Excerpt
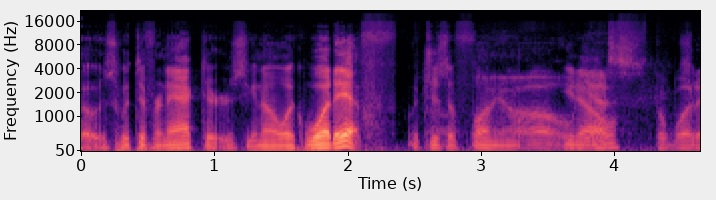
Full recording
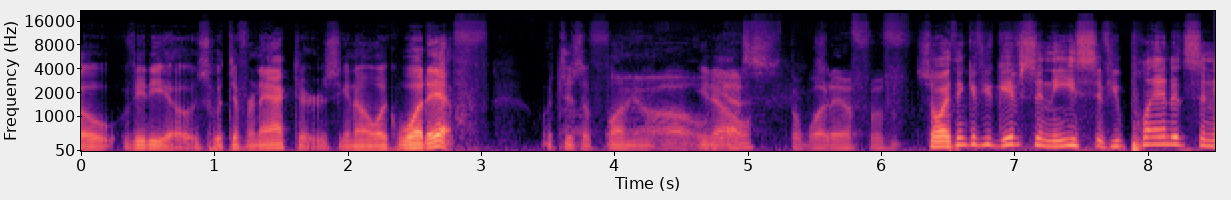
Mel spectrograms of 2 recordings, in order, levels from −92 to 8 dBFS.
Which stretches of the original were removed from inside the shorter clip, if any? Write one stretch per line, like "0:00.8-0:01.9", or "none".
0:03.1-0:03.4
